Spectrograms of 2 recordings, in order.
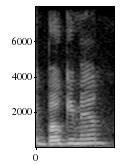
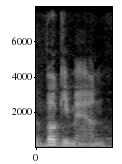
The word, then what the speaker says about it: bogeyman: worried about oh night did the british say bogeyman i've always heard it as the boogeyman now that's a boogeyman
